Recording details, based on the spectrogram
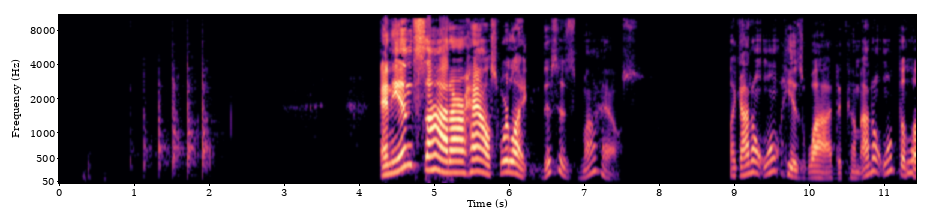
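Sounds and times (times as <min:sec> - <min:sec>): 
firm knocking on a door: 0:01.0 - 0:02.1
speech: 0:04.3 - 0:07.7, 0:08.9 - 0:11.4.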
